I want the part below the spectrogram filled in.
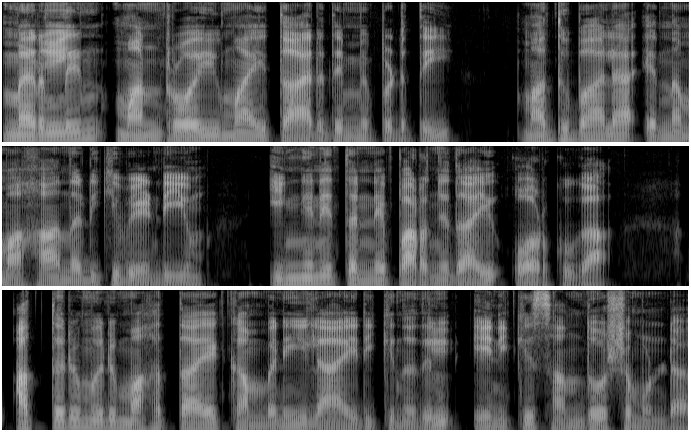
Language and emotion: Malayalam, neutral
